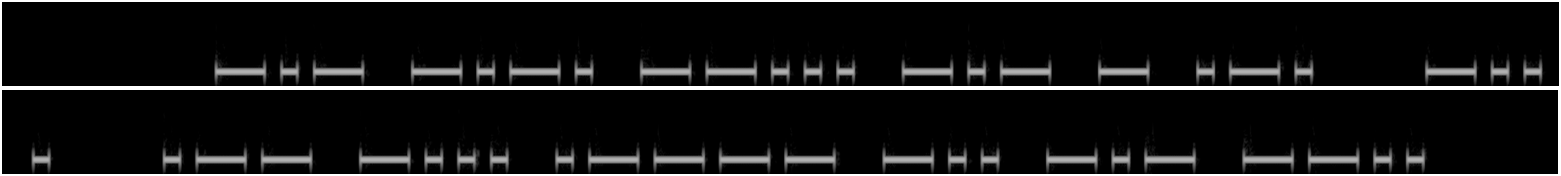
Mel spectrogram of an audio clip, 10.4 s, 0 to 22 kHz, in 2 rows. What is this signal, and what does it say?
Morse code, heard as a keyed tone, about 22 wpm, 700 Hz. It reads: KC7KTR DE WB1DKZ
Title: USA Callsign DE Callsign 22wpm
